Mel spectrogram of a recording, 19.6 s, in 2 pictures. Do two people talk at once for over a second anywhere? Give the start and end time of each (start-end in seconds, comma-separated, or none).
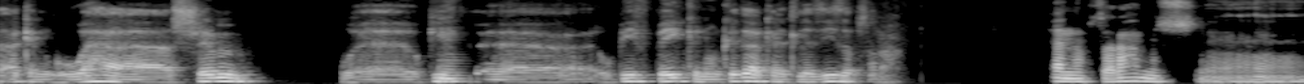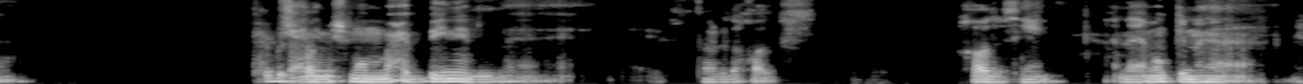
none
